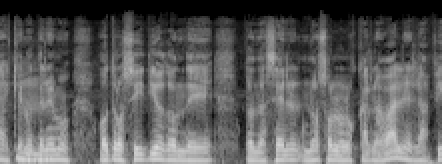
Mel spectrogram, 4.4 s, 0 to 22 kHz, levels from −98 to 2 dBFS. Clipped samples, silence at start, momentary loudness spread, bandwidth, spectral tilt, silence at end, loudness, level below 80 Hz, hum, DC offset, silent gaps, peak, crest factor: under 0.1%; 0 s; 5 LU; 14 kHz; -5.5 dB/octave; 0 s; -21 LUFS; -46 dBFS; none; under 0.1%; none; -4 dBFS; 16 dB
